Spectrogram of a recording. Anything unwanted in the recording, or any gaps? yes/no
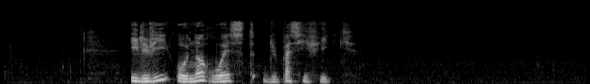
no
